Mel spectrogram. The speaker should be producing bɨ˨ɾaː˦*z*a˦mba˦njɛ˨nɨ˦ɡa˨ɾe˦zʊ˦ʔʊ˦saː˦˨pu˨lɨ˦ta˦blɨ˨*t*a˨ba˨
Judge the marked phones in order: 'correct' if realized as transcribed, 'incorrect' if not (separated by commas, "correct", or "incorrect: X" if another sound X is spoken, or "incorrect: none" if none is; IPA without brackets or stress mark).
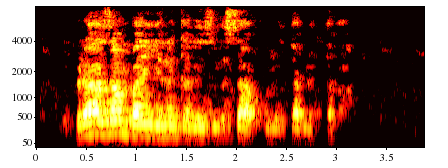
correct, correct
